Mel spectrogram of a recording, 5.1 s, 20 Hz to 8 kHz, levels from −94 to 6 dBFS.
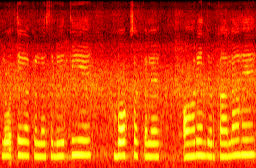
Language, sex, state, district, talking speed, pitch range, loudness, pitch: Hindi, female, Rajasthan, Bikaner, 140 wpm, 230-255 Hz, -17 LUFS, 240 Hz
